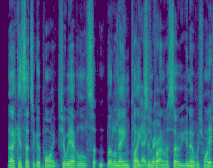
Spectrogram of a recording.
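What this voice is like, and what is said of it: Southern twang accent. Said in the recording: “my southern twang”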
